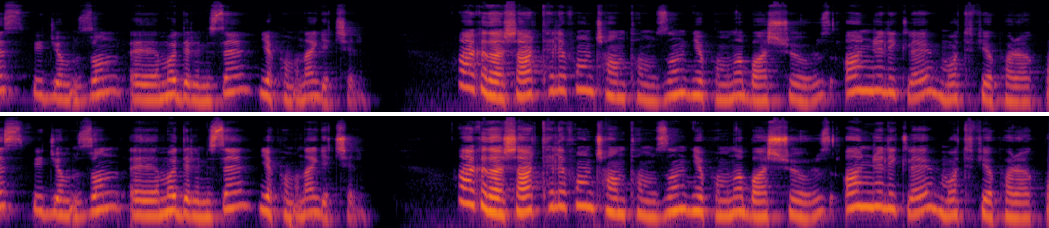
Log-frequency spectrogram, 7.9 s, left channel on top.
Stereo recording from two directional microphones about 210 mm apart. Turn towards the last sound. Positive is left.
turn(degrees=-30)  # may be behind; listen again after turning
